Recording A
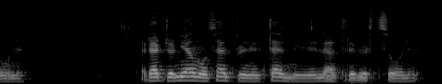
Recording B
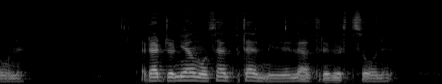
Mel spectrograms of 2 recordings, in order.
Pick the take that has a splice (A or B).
B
